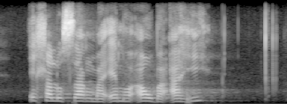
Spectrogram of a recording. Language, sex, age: Southern Sotho, female, 21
